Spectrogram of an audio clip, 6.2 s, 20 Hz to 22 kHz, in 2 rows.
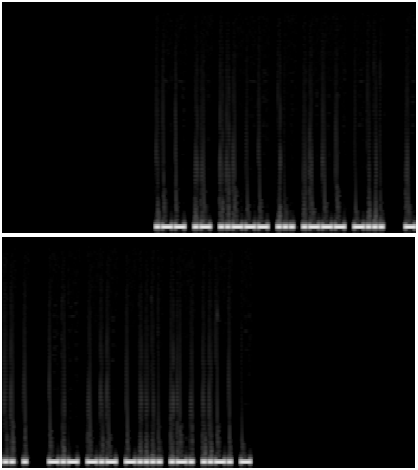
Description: Morse code, heard as a keyed tone, about 50 wpm, 700 Hz. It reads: WA2SJB DE KK6RFT
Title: USA Callsign DE Callsign - 6 Characters - 50wpm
